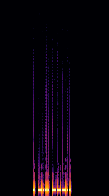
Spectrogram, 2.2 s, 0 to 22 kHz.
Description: Morse code, heard as a keyed tone, about 50 wpm, 700 Hz. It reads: EB8
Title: Callsign Prefixes for Top 50 DXCC - 50wpm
